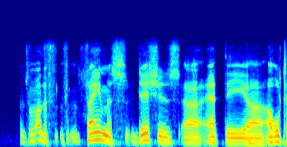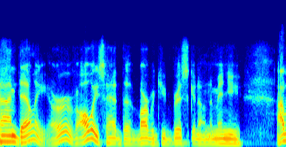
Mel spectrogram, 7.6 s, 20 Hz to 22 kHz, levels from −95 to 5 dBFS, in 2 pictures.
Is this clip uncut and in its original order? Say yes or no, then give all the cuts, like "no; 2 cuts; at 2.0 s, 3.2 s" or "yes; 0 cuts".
yes; 0 cuts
